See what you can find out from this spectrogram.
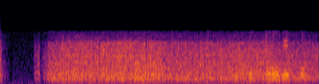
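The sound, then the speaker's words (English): Steady drone of a car engine and road noise while driving, an even, continuous rumble that holds at a constant level throughout. “But I am driving right now.”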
